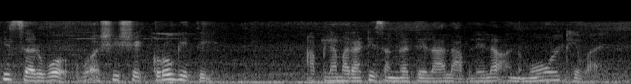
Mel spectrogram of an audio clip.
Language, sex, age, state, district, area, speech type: Marathi, female, 60+, Maharashtra, Thane, urban, spontaneous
